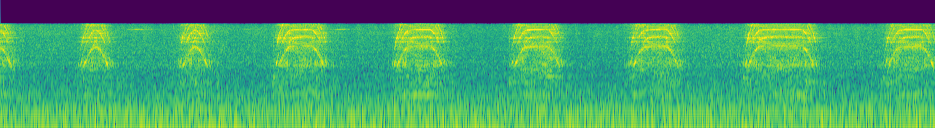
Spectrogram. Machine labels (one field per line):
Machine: slide rail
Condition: normal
